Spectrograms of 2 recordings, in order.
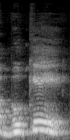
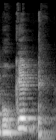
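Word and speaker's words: bouquet: बुके देते हैं ना, इसमें टी साइलेंट होता है, इसे बुके कहते हैं। लिखा रहता है बुकेट, इट इज नॉट बुकेट, इट इज बुके।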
